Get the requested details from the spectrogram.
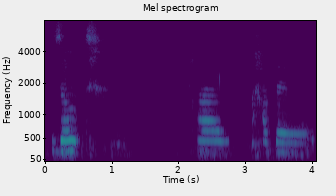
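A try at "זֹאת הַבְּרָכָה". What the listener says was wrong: hab, because it has the dot in the center, so it's the hard sound. Habracha. Zot, habracha.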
